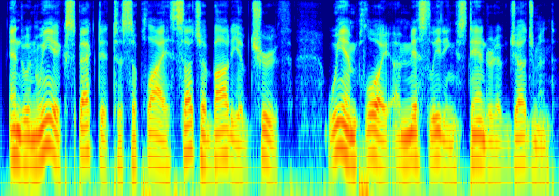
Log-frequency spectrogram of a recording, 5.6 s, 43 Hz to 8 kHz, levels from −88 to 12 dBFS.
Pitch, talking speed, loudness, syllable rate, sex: 110 Hz, 205 wpm, -17 LUFS, 5.4 syllables/s, male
